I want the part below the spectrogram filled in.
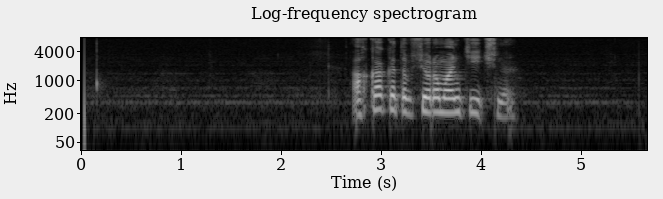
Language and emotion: Russian, neutral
